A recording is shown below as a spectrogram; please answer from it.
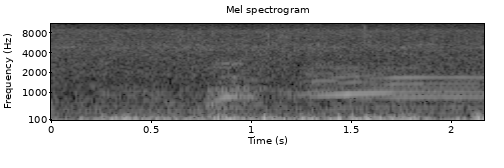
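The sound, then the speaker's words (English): A milk cow moos on rolling rural farmland in eastern Wyoming, a brief call followed by a longer drawn-out moo, both faint over a low rumbling background. “the odd milk cow mooing for supper”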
